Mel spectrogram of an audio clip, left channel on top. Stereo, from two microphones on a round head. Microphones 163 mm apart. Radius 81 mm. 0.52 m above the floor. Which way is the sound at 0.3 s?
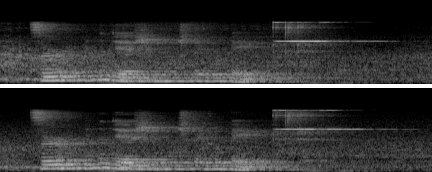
15° left (ahead or behind).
